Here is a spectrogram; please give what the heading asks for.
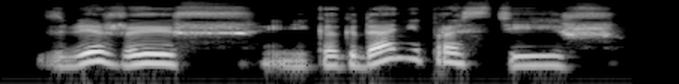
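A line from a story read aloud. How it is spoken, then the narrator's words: Heavy sigh. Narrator (Russian): Тяжело вздохнул Ревен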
